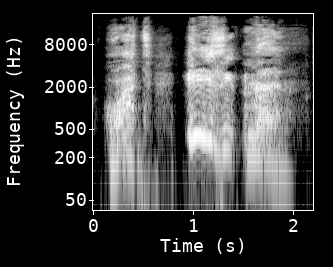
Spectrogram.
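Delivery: very high, shifted voice swooping wildly. Showing a quick Ren Hoek impersonation before pitch shifting it: Ren Hoek impression. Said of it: "My horrible Ren Hoek impression".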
